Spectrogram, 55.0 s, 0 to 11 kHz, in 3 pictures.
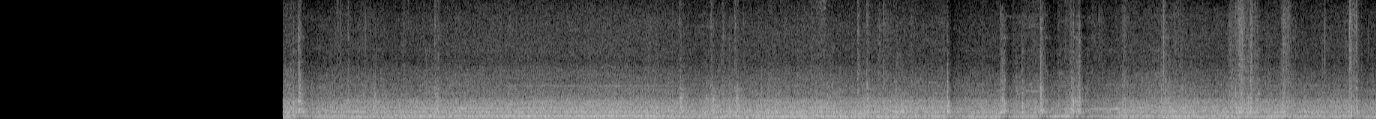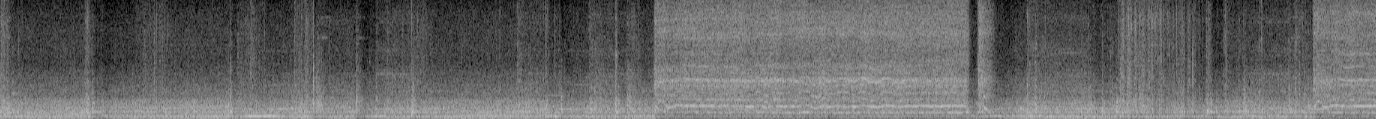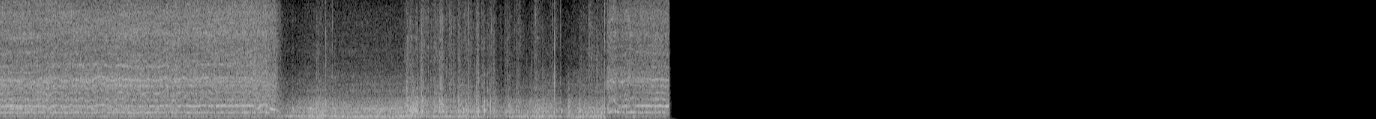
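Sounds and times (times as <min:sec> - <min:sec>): engine and hydraulic noise: 0:03.8 - 0:45.7
wood cracking and knocking: 0:33.1 - 0:36.6, 0:42.1 - 0:44.7.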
